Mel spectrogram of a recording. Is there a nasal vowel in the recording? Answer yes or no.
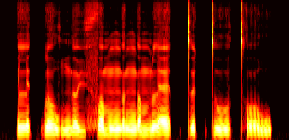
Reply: no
